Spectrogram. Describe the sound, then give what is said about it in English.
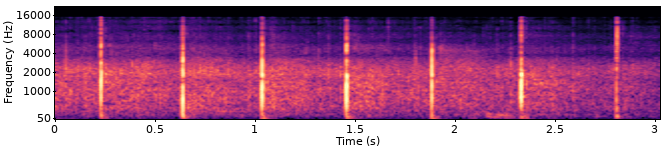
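Hand claps at a church service as first-time guests are welcomed: seven sharp, evenly spaced claps in a steady rhythm over a faint, quiet background. “Can we just put our hands together and welcome our first-time guests?”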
